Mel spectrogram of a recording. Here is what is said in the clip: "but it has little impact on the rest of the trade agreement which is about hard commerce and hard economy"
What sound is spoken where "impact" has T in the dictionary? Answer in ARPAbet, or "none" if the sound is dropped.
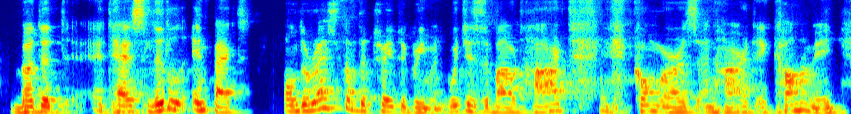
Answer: T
